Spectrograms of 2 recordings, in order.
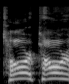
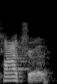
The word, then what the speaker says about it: Tatra: They were or is it the Tartar or is it Tatra? Tatra. That sounds right.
